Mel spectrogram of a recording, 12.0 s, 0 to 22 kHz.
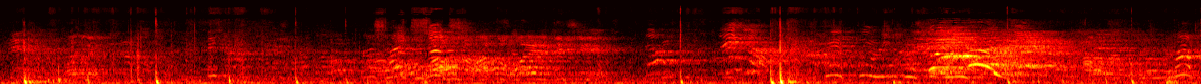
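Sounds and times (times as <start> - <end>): football kick thuds: 7.7 - 8.1
people shouting: 9.2 - 10.7.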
